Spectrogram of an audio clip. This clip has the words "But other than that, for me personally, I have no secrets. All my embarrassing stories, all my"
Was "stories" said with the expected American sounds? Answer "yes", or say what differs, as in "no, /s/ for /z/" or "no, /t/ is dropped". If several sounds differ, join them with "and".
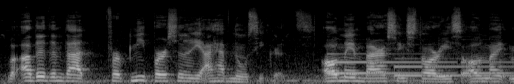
no, /s/ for /z/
